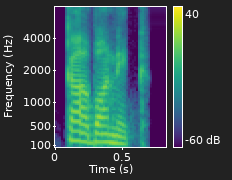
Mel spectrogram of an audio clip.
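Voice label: "carbonic", Indian English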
